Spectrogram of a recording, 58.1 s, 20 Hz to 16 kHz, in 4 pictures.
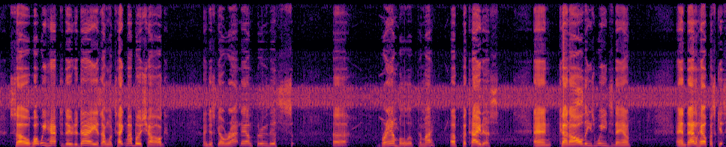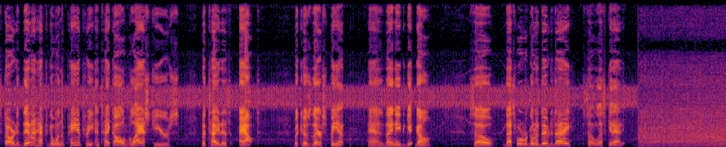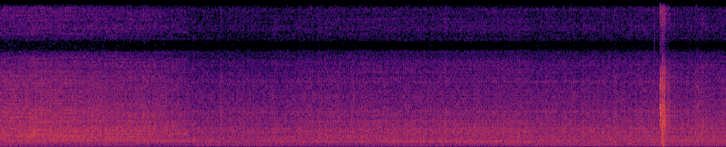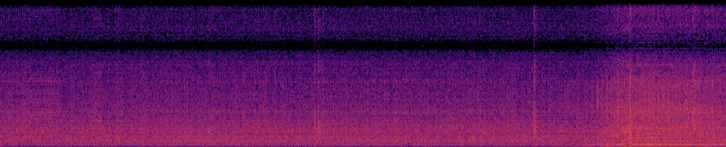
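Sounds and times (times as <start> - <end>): tractor diesel engine running: 27.3 - 58.0.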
